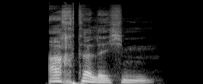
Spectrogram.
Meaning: strong dative masculine/neuter singular of achterlich
- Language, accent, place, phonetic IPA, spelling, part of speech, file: German, Germany, Berlin, [ˈaxtɐlɪçm̩], achterlichem, adjective, De-achterlichem.ogg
